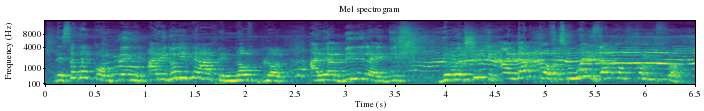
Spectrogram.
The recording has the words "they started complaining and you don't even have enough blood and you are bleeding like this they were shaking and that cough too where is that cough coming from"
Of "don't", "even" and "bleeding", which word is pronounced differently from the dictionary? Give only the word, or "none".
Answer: bleeding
